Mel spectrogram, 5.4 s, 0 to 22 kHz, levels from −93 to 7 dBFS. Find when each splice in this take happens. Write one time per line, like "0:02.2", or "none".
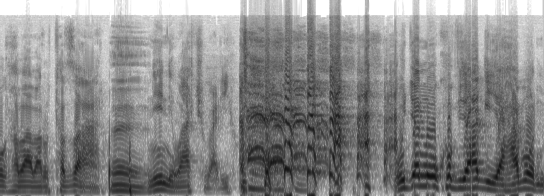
none

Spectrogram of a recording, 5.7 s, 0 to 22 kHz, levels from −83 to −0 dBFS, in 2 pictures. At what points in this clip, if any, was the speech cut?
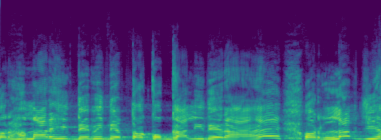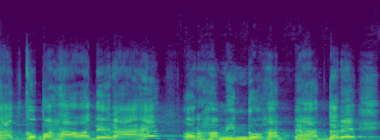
none

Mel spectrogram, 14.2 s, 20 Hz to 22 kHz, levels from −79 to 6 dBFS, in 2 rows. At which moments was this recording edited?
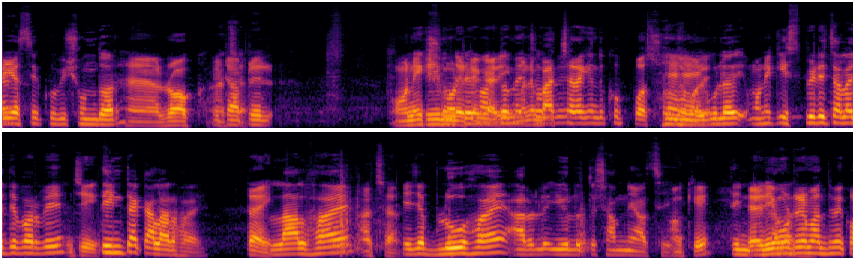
0:07.9

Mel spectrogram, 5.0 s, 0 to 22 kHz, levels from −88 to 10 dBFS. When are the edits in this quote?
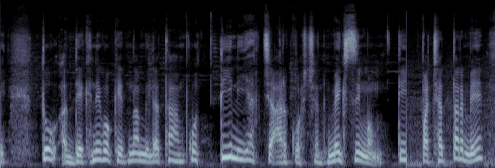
0:04.1

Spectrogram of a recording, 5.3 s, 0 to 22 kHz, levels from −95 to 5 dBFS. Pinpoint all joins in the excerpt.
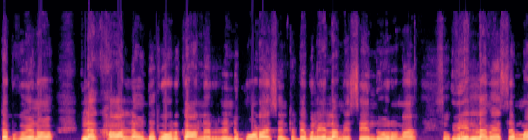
0:01.6

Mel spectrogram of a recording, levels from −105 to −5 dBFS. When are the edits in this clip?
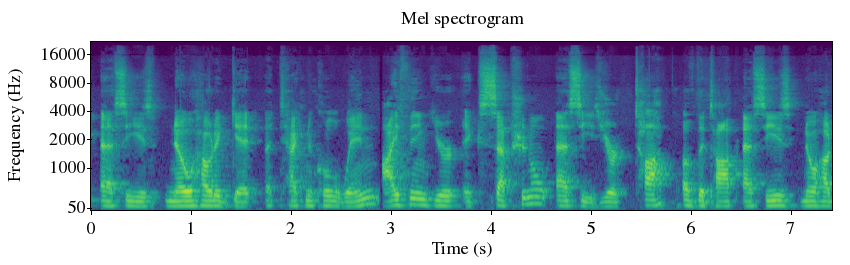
0:02.8

